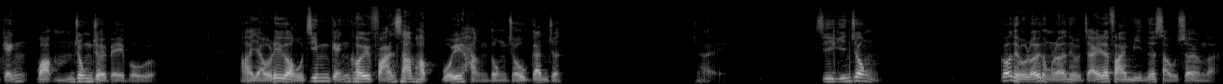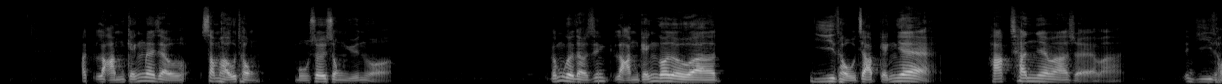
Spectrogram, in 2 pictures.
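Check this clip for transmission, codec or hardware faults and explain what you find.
Three kinds of fault are present: one skip ahead, two jitter buffer speed-ups, and four short dropped-buffer jumps.

At 2.91 to 2.93 s there is a skip ahead. About a second of audio was discarded, apparently because the jitter buffer overflowed while later audio was already queued. Playback jumps forward with no gap, and the sound on either side is joined almost seamlessly.

Right after, two jitter buffer speed-ups follow: 3.13 to 3.68 s at 109 % speed, removing around a twentieth of a second, and 4.07 to 5.55 s at 106 %, removing roughly a tenth. The receiver trimmed short pitch-period slices repeatedly to reduce excess buffered delay, so the audio sounds hurried but keeps its pitch.

At 8.50, 11.63, 13.09 and 18.21 s, the audio abruptly jumps forward, with 10 to 30 milliseconds missing, without silence. 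The likely cause is a dropped buffer (overrun): samples weren't read before the hardware overwrote them, so the surrounding audio is spliced directly together.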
